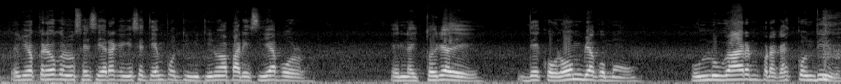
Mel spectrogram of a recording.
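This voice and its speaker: Over noticeable background noise, a woman speaks at medium pitch and a fairly quick pace with long, frequent pauses, her intonation monotone and flat and her loudness very even. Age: 70s. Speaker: retired teacher. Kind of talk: interview. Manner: conversational, with hesitations.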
